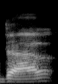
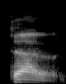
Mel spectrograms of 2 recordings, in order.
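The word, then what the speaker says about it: دال: Nah, ujung lidahnya itu ke tengah-tengah ini. Dal, seperti itu ya. So, aku ulangi. Dal, gitu, dal.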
